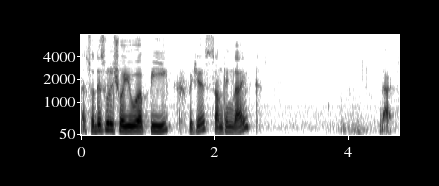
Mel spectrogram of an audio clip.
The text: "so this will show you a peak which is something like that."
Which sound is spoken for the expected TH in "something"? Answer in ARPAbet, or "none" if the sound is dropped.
T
